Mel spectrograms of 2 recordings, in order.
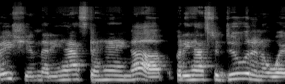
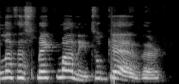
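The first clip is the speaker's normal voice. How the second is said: terrible, bad, put-on Russian accent; 4 semitones higher than usual. During a tarot reading, the reader speaks in a bad russian accent. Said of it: "How's my Russian accent?".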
